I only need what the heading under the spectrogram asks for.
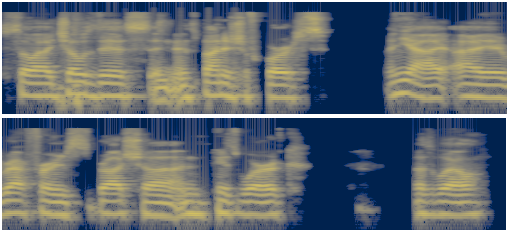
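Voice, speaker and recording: A young man from Guatemala speaks as a guest on a podcast in an everyday mid-range voice. He talks casually, pausing and restarting often as he hunts for the right words. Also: medium pitch, level tone, a little mellow. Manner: halting, searching for words with restarts. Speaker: guest psychotherapist.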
